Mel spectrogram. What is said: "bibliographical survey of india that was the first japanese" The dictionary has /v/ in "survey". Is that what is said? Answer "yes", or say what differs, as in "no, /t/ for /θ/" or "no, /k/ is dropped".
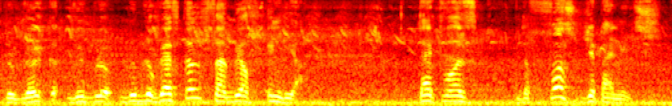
no, /b/ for /v/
